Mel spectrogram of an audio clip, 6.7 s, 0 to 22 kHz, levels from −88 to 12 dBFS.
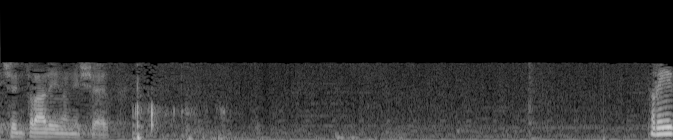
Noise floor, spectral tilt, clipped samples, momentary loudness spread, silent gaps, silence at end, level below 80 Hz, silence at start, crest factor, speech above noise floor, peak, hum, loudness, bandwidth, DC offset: -47 dBFS; -11.5 dB/octave; under 0.1%; 27 LU; none; 0 s; -40 dBFS; 0 s; 22 dB; 24 dB; -2 dBFS; none; -23 LUFS; 3.6 kHz; 0.5%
